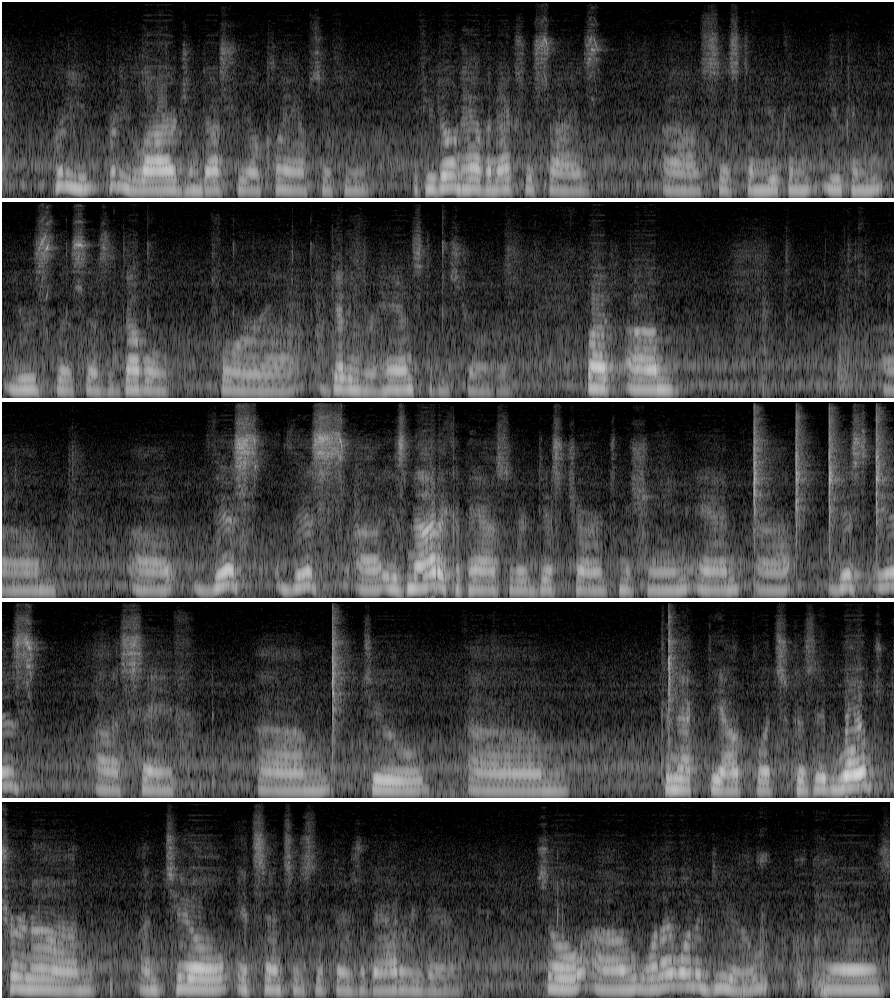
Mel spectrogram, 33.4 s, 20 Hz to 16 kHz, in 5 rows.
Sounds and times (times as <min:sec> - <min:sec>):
Speech: 0:00.4 - 0:11.8, 0:13.2 - 0:24.4, 0:25.0 - 0:33.4.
